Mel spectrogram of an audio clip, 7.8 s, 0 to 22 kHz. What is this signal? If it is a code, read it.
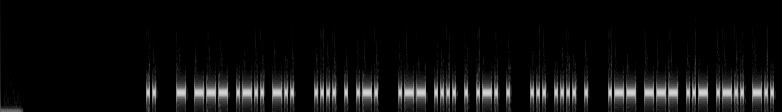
Morse code, heard as a keyed tone, about 37 wpm, 700 Hz. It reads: I TOLD HER WHERE SHE WOULD
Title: Sentences from Top 1000 Words - Review Part 2 - 40wpm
